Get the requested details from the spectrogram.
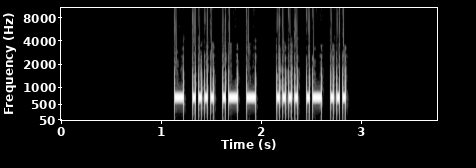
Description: Morse code, heard as a keyed tone, about 40 wpm, 700 Hz. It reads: THAT HAS
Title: Sets of 2 Words 40wpm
